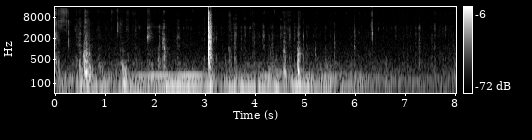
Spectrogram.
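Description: A person chewing a meat stick close to the microphone, with scattered small clicks and one sharp click about three seconds in. The chewing dies away over the last two seconds.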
